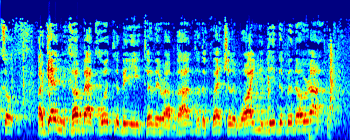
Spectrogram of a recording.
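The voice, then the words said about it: Speaking very fast. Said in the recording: “I'm talking too fast, but I can't help it.”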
